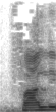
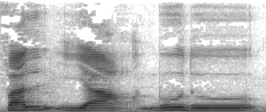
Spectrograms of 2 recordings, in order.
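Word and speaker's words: فَلْيَعْبُدُوا: ফাল ইয়া বুদু, ফালি বলবেন না, ফাল বলবেন। ফাল ইয়া বুদু।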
